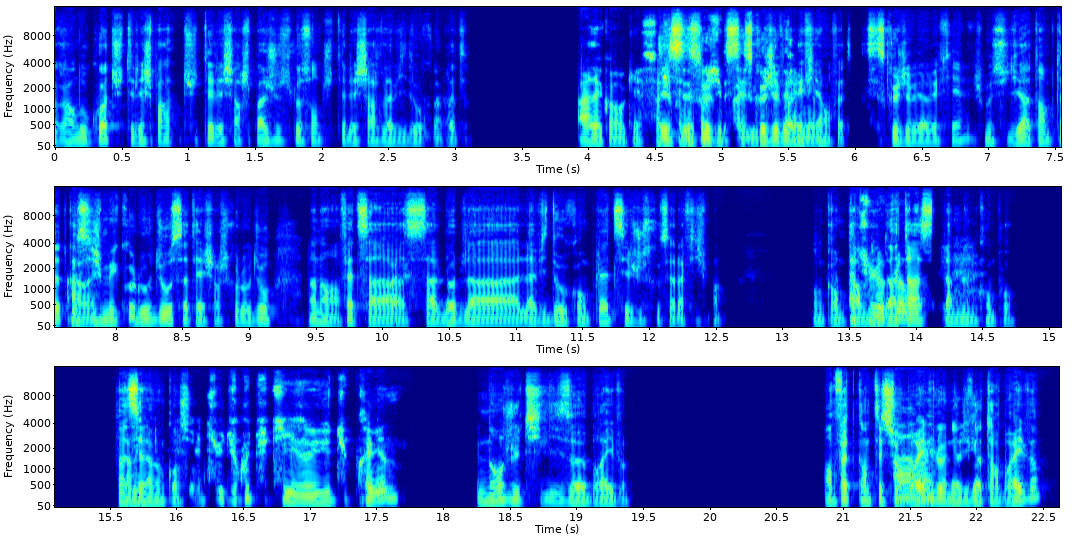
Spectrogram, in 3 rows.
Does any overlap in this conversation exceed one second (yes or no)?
yes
